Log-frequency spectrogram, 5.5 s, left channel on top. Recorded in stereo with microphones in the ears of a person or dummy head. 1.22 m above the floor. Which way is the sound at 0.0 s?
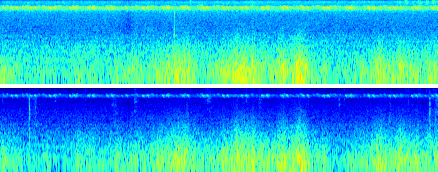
70° left (ahead or behind).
